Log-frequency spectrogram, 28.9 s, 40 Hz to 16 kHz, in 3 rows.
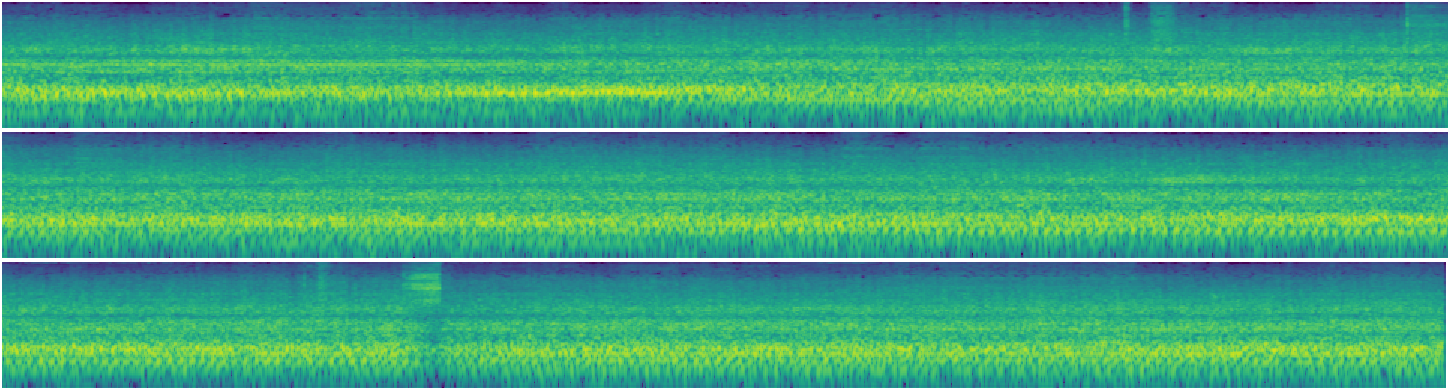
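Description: Passenger train under way: the steady running noise of steel wheels on track and the low drone of the diesel locomotives working ahead, heard from an open car platform. A few sharp clicks stand out, two about 8 and 10 seconds in and another near 22 seconds.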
